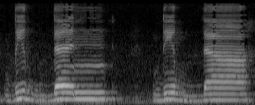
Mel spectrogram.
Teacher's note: दा बारीक है, दा को मोटा नहीं करेंगे।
